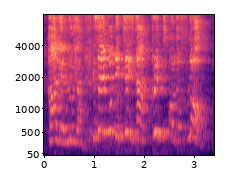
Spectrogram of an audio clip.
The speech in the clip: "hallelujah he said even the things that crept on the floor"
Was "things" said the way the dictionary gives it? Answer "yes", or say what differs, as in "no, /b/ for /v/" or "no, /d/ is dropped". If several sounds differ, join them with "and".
no, /t/ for /θ/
